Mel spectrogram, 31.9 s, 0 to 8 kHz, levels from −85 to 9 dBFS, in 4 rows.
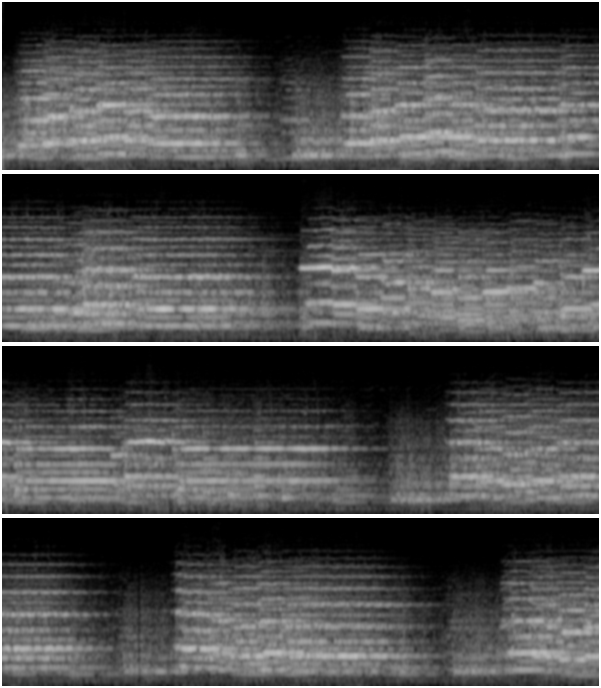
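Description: No technical faults are audible anywhere in the recording.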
